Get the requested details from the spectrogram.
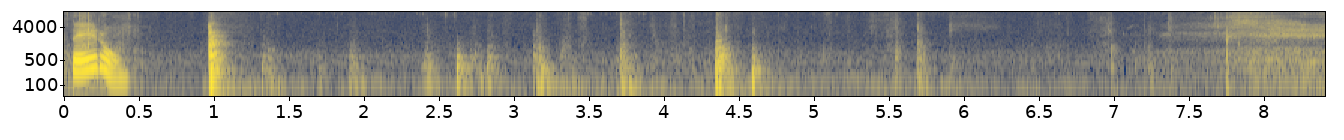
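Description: Playing cards tap and slide softly onto a table.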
